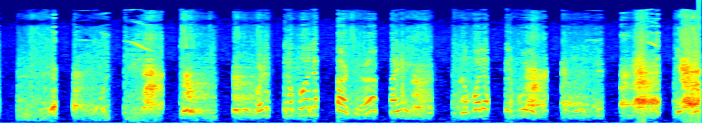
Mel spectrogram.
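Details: German Shepherd in protection work training in Costa Rica, barking repeatedly in short harsh bursts about every three quarters of a second, with a person's voice talking over the barks.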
